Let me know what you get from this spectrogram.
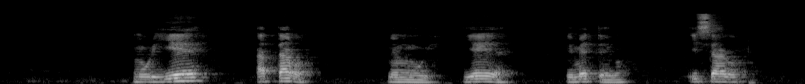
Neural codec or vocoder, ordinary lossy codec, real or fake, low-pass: none; AAC, 64 kbps; real; 10.8 kHz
